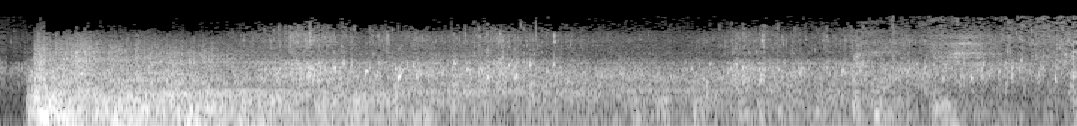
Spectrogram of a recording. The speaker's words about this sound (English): One drink before we swim the moat.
